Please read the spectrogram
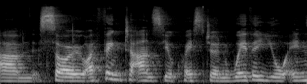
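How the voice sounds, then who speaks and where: A woman with a New Zealand accent speaks at a fairly low pitch and a moderate pace, with ordinary pitch variation. Noticeable background noise runs underneath. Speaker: positive psychotherapist. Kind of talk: casual Q&A chat.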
